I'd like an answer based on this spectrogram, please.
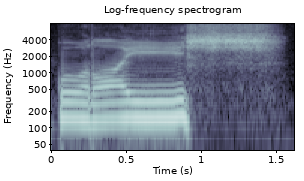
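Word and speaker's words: قريش: di tengah tengah lidah jangan kita membacanya dengan kedua bibir Qurais bukan Hus tapi Qurais ya dengan menaikkan Tengah lidah beda antara Qurais dengan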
